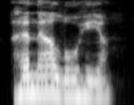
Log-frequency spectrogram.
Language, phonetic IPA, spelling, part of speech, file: Ukrainian, [ɦeneɐˈɫɔɦʲijɐ], генеалогія, noun, Uk-генеалогія.ogg
- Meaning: 1. genealogy (study of ancestry) 2. genealogy (descent, ancestry)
